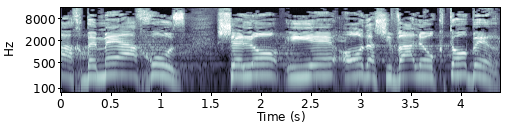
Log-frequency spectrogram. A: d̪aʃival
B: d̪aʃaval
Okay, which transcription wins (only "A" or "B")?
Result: A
